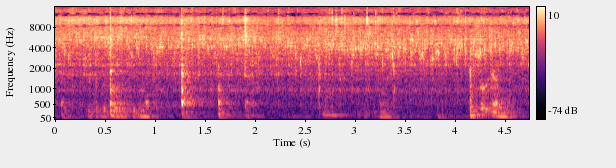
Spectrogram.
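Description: Slices of ikan jenahak (snapper) frying in hot oil: a dense, continuous sizzle with crackles and spatter, plus occasional scraping and clinks from stirring in the pan.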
